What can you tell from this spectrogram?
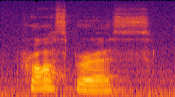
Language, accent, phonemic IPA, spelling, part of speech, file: English, US, /ˈpɹɑs.pə.ɹəs/, prosperous, adjective, En-us-prosperous.ogg
- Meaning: 1. Characterized by success 2. Well off; affluent 3. Favorable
